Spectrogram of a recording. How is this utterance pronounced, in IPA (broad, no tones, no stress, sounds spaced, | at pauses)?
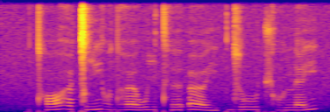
tʰ ɔ ɦ œ ǀ i j ɔ̤ dʱ œː w i tʰ ɘ ʔ œː j | d͡z uː t͡ʃʰ ɔ̤ n ɛ j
